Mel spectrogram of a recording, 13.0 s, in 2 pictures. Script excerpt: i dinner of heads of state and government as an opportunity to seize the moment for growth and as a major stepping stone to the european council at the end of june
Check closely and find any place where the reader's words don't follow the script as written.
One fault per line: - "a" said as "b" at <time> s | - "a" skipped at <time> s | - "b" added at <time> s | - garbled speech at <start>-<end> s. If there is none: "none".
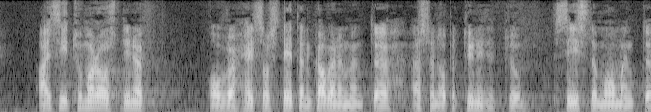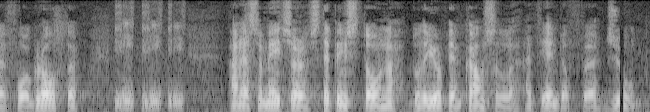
- "see tomorrow's" added at 0.5 s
